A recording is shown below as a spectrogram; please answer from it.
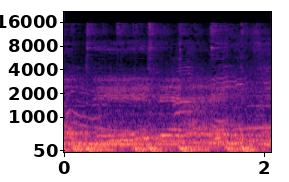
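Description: Loud live R&B band music through a PA, many voices singing together over a steady bass pulse.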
